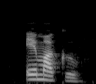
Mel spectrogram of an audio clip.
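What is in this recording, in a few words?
"эмакыв", Komi, female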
